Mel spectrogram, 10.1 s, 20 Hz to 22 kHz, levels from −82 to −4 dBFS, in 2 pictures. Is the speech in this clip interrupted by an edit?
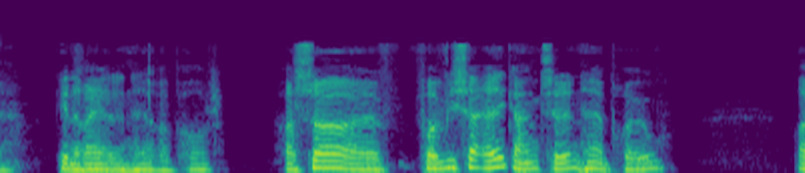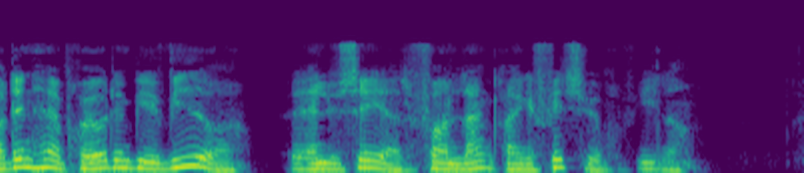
yes; 1 cut; at 1.7 s

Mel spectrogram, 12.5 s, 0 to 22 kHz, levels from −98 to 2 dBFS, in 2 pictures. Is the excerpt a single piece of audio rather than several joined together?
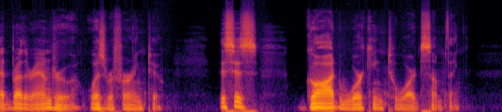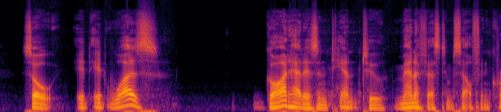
yes; 0 cuts

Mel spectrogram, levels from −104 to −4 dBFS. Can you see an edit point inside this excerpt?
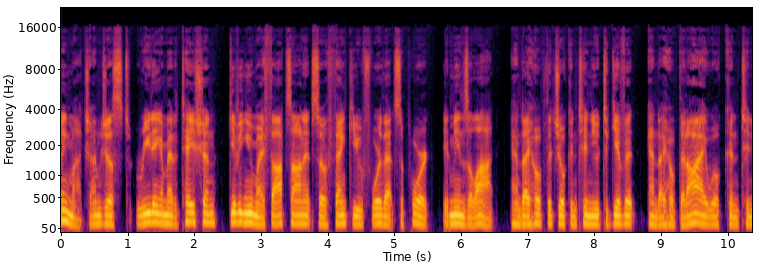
yes; 2 cuts; at 3.8 s, 5.8 s

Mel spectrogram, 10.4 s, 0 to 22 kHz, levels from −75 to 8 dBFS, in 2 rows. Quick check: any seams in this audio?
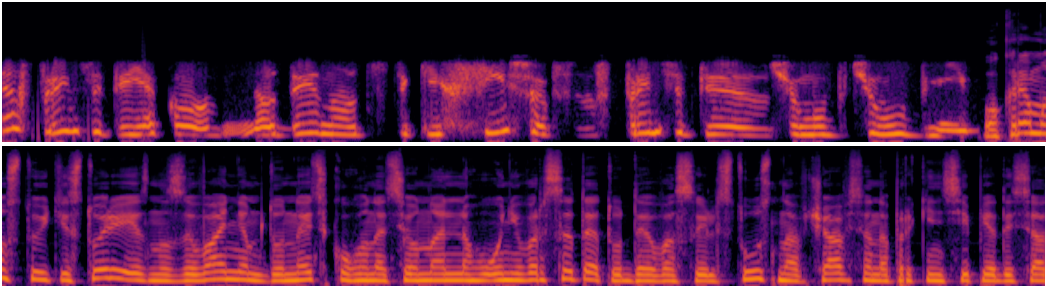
yes; 2 cuts; at 2.7 s, 3.8 s

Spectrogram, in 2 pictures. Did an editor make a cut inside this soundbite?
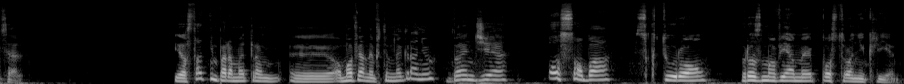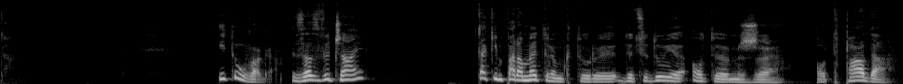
yes; 3 cuts; at 1.5 s, 4.4 s, 11.9 s

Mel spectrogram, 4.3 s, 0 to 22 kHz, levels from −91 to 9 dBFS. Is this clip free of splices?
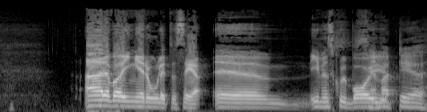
yes; 0 cuts

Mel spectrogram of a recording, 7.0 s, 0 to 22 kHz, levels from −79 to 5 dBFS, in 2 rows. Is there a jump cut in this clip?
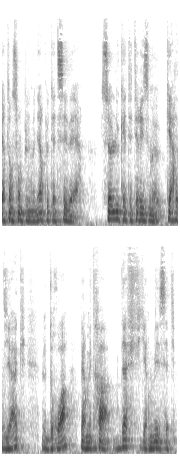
no; 0 cuts

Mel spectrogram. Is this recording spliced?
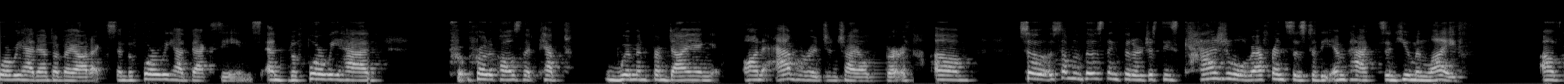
yes; 2 cuts; at 9.1 s, 10.6 s

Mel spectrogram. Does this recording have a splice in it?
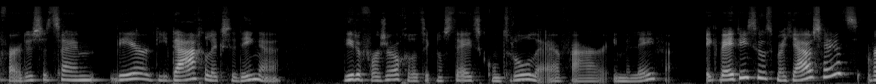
yes; 1 cut; at 6.9 s

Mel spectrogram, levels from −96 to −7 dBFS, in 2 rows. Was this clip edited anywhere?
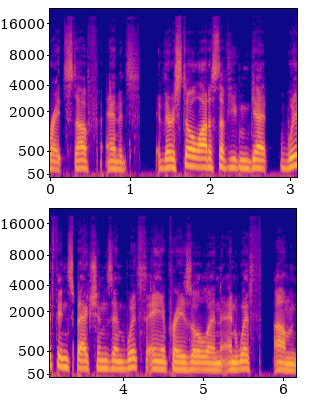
no; 0 cuts

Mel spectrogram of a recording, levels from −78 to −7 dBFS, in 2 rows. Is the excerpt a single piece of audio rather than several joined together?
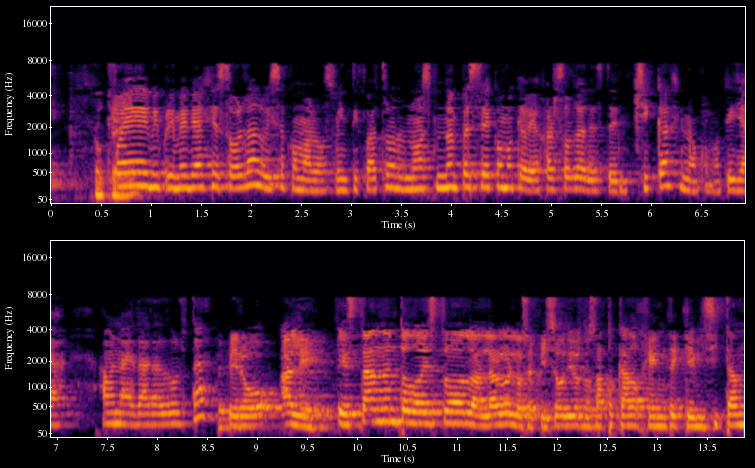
no; 1 cut; at 8.6 s

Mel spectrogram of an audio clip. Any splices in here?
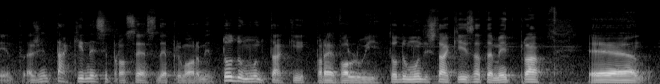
yes; 1 cut; at 3.1 s

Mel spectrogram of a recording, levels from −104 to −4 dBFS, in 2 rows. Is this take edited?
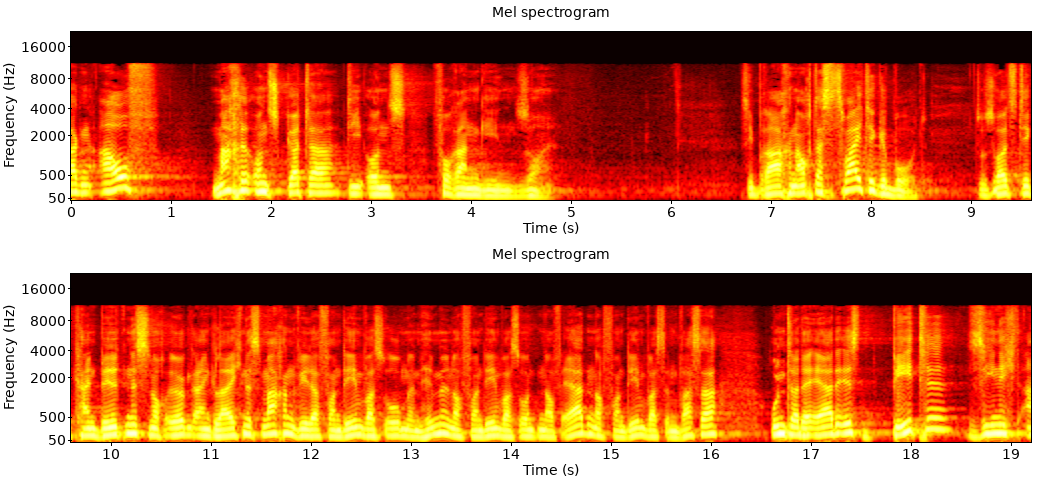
no; 0 cuts

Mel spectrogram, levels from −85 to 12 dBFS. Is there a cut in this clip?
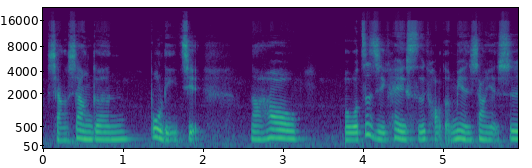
no; 0 cuts

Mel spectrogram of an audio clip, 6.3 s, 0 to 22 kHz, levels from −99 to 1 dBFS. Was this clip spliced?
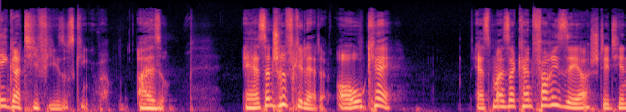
yes; 1 cut; at 1.3 s

